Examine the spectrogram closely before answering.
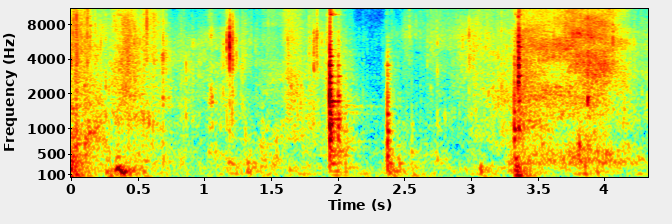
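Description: A tent-trailer bed rafter pole knocking and tapping as it is worked into place under the tent canvas, with the canvas rustling. There are sharp knocks at the start, two close together about two seconds in, and one a little after three seconds, followed by a short rustle.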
